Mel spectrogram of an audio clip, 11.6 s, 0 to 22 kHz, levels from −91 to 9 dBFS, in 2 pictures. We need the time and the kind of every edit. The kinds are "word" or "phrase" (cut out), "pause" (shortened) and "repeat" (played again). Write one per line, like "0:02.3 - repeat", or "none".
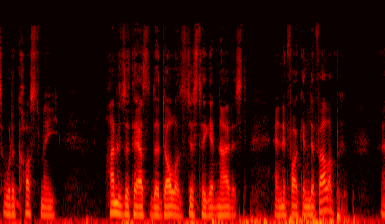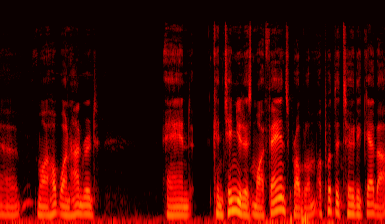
0:09.5 - word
